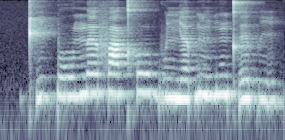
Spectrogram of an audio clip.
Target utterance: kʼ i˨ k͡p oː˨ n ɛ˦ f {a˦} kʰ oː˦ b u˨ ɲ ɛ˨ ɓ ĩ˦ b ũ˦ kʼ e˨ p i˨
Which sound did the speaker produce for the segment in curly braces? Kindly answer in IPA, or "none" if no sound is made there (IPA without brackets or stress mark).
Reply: a˦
